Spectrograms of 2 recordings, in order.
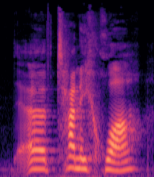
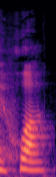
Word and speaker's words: Tanihua: I have to say hua because of the putting so much emphasis on the H. – Okay. – I'm just saying it. Tanihua. – Tanihua. – Tanihua. – Tanihua. – Hua. Hua. Like Cool Whip.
